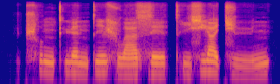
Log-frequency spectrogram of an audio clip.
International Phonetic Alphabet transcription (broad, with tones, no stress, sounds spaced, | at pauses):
ʈ͡ʂʰ ʊ˥˧ ŋ t̪ʰ ɥ ɛ˥˩ n t̪ i˥ ʂ w ä˧˥ s e˥ ɪ̯ t̪ʰ i˥˧ ɕ j ä˥˩ t͡ɕ y˨˩˦ n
